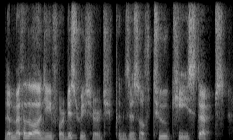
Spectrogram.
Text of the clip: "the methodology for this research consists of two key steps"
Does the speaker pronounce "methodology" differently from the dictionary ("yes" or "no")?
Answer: no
